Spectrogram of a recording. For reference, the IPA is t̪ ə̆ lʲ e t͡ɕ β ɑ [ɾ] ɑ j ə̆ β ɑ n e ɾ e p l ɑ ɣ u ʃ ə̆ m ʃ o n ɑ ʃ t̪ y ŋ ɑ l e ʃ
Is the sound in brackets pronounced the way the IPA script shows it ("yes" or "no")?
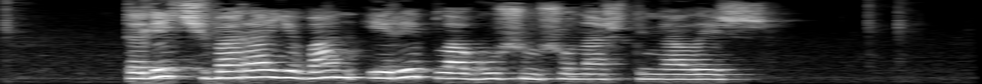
yes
